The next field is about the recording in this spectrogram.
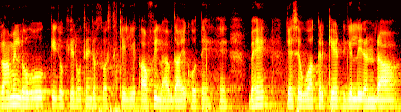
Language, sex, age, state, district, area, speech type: Hindi, male, 18-30, Rajasthan, Bharatpur, rural, spontaneous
